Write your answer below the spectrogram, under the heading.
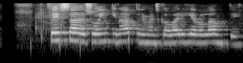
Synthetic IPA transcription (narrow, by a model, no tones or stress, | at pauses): kʰvejr̥saːɣðɪsɔejɲcɪnaːt̪ʏnɪmɛnskavaːjɾɪçɛːɾawlant̪ɪ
